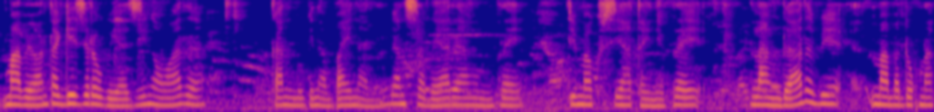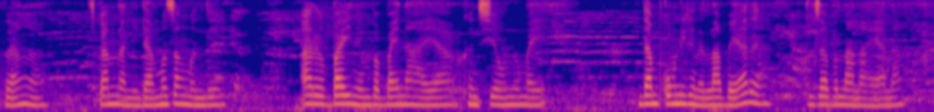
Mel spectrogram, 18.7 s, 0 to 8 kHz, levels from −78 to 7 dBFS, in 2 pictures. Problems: constant background noise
